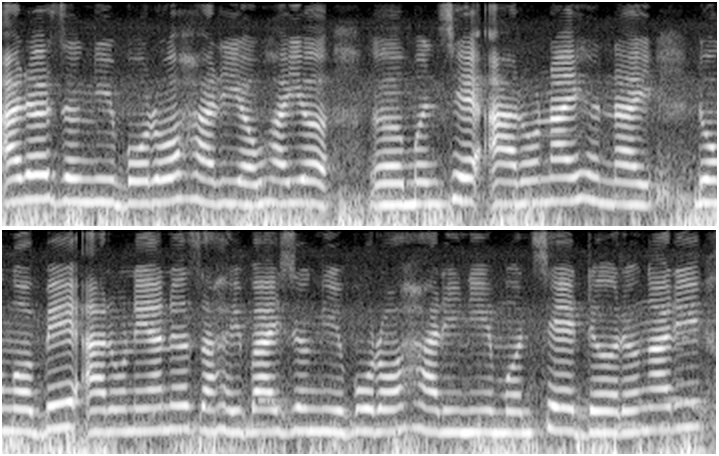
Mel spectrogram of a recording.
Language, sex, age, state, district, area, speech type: Bodo, female, 30-45, Assam, Chirang, rural, spontaneous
